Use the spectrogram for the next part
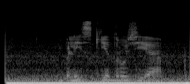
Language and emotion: Russian, neutral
